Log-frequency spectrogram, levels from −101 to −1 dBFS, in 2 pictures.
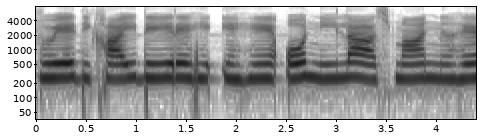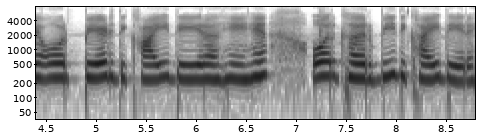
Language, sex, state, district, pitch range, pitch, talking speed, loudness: Hindi, female, Maharashtra, Solapur, 250-260 Hz, 255 Hz, 145 wpm, -21 LUFS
